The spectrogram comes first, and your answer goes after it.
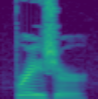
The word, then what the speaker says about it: brazier: fullscreen this bad boy brazier brace raiser look at that I was right it's Frazier with the B brazier brassiere is a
